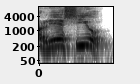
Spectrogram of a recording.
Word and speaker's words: Russia: तो इसको हम लोग तलाबे श का उच्चारण करते हैं, पेंशन, ठीक है। इसी तरह रहेगा आपको रेशियो, रेशियो जैसे RATIO, ठीक है, रेशियो।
